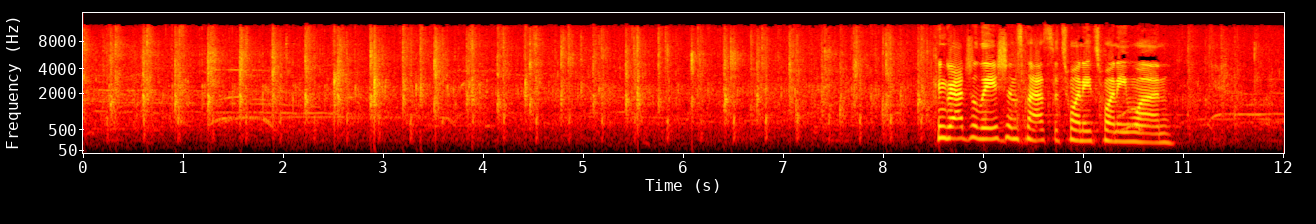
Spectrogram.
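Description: A large crowd claps steadily outdoors.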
